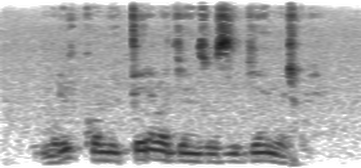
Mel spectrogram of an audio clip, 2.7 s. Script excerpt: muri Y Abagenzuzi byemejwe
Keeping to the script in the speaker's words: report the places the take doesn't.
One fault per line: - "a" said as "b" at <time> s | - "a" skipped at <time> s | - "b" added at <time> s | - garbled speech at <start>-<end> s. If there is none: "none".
- "Komite" added at 0.7 s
